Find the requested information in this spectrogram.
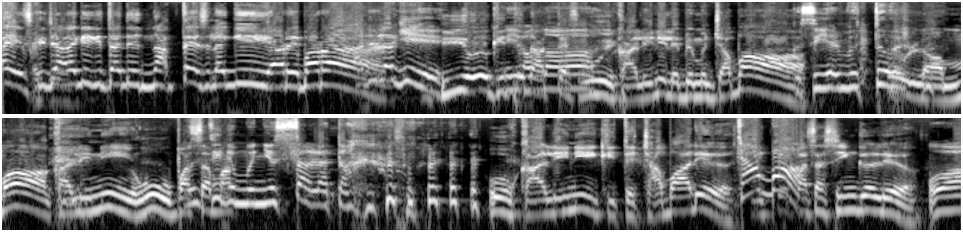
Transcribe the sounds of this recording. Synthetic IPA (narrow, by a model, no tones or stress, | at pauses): ajsə̥kəd͡ʒaʔlaɡikit̪̬əadənaʔt̪ɛslaɡiaɾɪbaɾaadəlaɡiijək̬it̪ənaʔt̪ɛsujkalinĩləbɪhmə̃ɲt͡ʃabakəsianbət̪ʊulamaʔkaliniupasaidəmə̃ɲusaldat̪aŋ | ɔhkalinikit̪ət͡ʃabadət͡ʃaibapasasiŋɡəldəw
